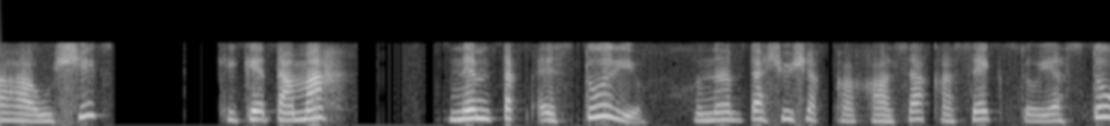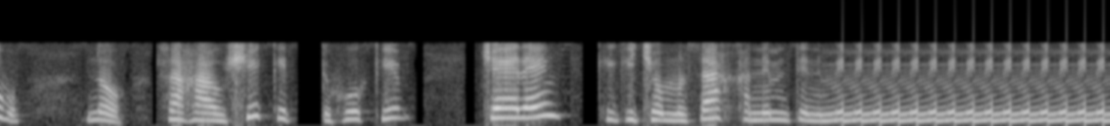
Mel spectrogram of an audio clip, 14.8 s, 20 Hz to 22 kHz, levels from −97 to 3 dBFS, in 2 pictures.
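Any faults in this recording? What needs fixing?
4-bit ADPCM compression runs through the whole speech clip. A gritty hiss rides on every loud syllable, and sharp onsets distort where the adaptive step size cannot grow fast enough. Nothing is heard above 5.3 kHz, which points to a low sample rate and a stream near 44 kbps.

A broken-record loop runs from 13.02 s to the end. A 124 ms fragment repeats back to back 14 times, so the speech that should play in those final seconds is lost, likely because the player or stream stalled and kept resending its last fragment.

To prevent both, re-export from the original source with a better codec than low-rate ADPCM, and use a playback or streaming path that drops to silence on a stall instead of repeating its last buffer.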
